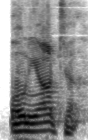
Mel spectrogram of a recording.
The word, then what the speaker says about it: Oneonta: He went to the University of New York of Oneonta.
